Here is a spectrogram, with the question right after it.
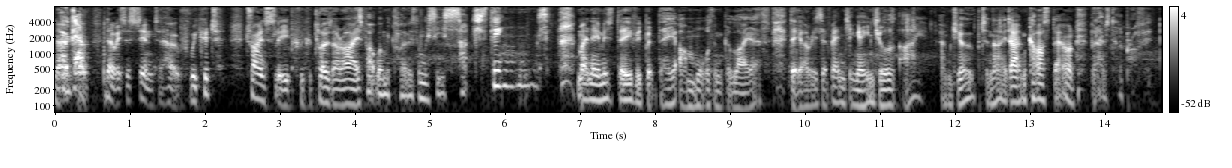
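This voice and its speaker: Fretful, swooping doomsday preacher. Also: male voice, medium pitch, animated, normal speed, creaky. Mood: rambling, forlorn. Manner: fretful, rambling, biblical phrasing, repeats words to himself. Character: frightened, zealous street preacher clinging to faith amid apocalypse. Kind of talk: radio drama acting. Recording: loud ambient noise behind the voice.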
